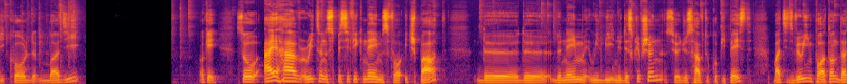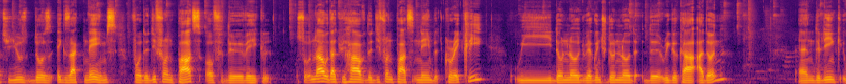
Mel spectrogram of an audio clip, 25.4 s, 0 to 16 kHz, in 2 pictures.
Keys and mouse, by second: 1.6 middle click, 1.9 middle click, 2.5 ctrl+v, 2.5 Escape, 2.5 F2, 5.2 middle click, 8.9 middle click, 14.7 middle click, 17.1 middle click, 22.5 middle click.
